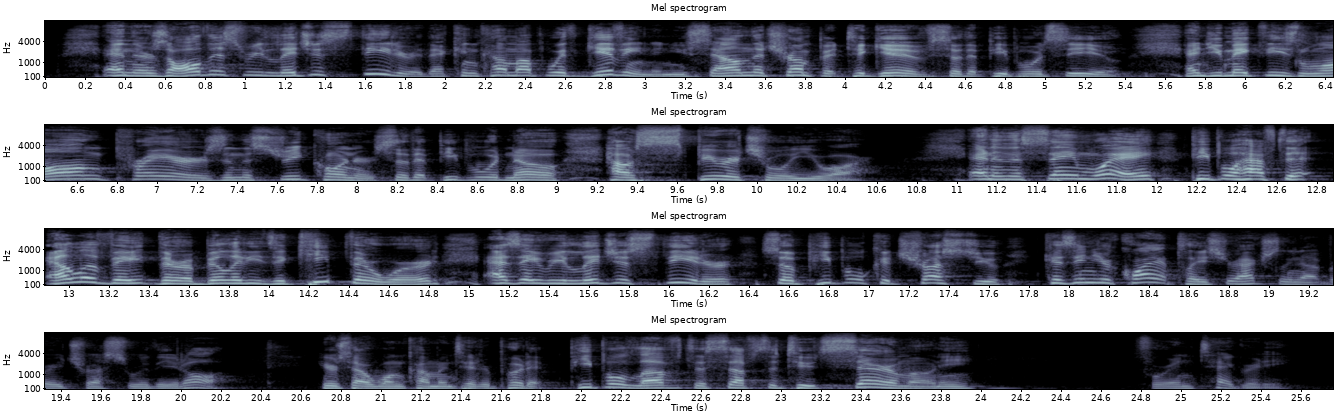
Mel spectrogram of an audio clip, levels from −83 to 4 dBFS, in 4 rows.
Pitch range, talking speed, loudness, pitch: 145-205 Hz, 215 wpm, -25 LUFS, 175 Hz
